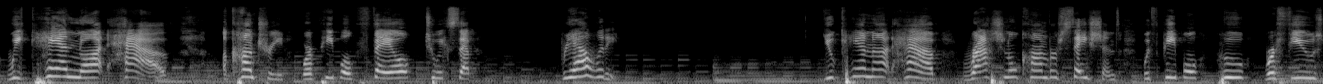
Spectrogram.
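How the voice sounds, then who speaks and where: Woman podcast host, high voice, ranting all worked up, bit of music behind. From United States. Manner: fired up, then dropping into quiet apologetic asides. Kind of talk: impassioned political monologue.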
